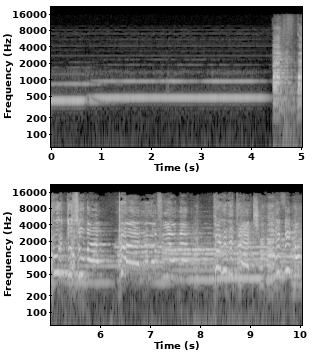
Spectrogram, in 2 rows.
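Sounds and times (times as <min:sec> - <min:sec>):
sustained pure musical tone: 0:00.0 - 0:10.0.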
